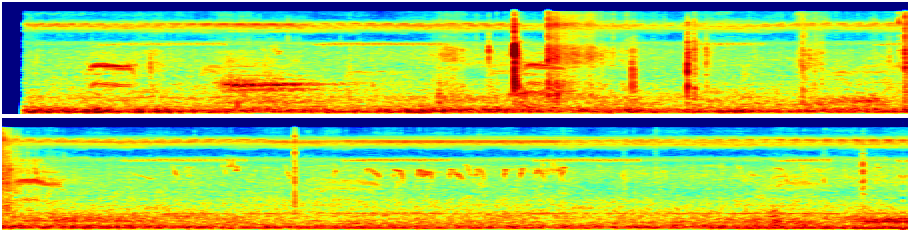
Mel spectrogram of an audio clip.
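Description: Outdoor ambience: a steady low rumble and a steady high-pitched buzz, with a few sharp clicks from fishing tackle being handled, the loudest about four seconds in.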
